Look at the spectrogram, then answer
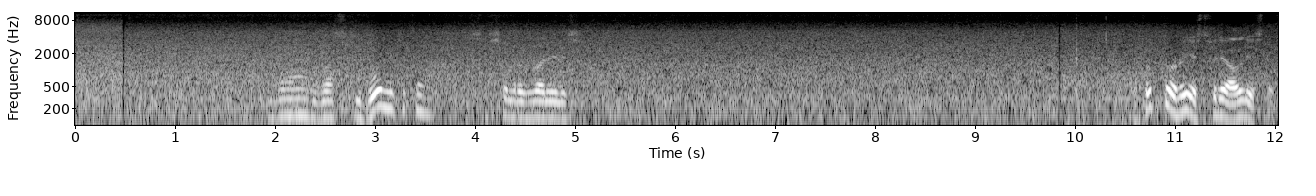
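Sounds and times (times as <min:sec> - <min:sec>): flowing water rushing: 0:00.0 - 0:12.0.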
